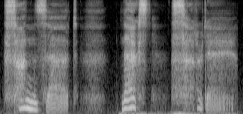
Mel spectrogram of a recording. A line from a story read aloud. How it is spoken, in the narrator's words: a look of malice, muted by exhaustion, and panted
